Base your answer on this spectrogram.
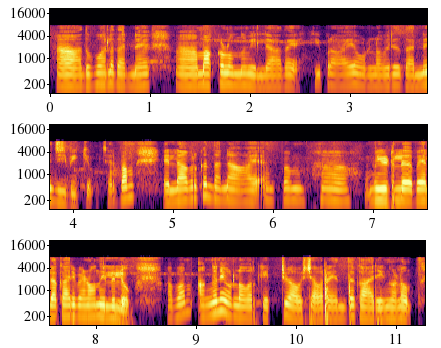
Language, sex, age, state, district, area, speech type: Malayalam, female, 30-45, Kerala, Alappuzha, rural, spontaneous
